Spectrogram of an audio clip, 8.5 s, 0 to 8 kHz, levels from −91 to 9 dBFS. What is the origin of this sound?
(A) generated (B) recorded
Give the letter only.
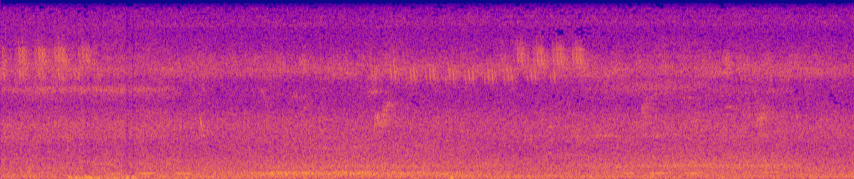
B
